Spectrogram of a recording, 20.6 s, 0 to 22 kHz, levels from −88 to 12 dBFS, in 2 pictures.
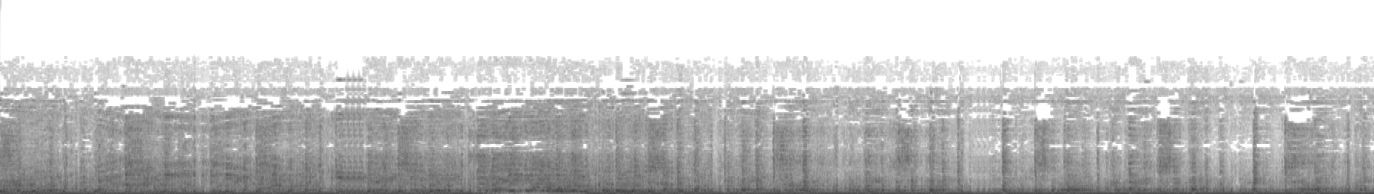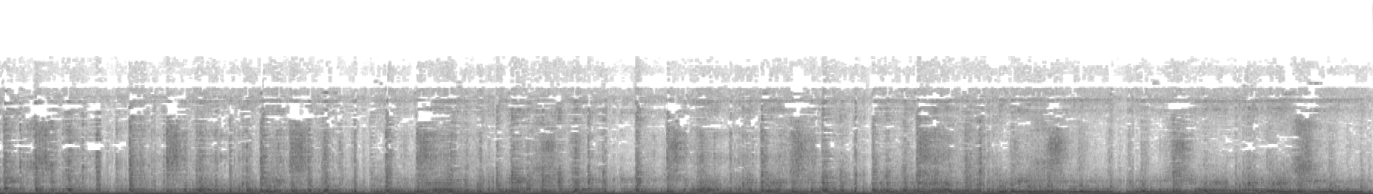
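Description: At 1.02, 2.60, 7.34, 11.35 and 18.09 s a repeated buffer stutters. A 43 ms slice, fitting a 2048-sample buffer, replays once, three times at 2.60 s and twice at 7.34 s, because audio arrived late. Waveforms show identical blocks, and spectrograms show vertical seams.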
